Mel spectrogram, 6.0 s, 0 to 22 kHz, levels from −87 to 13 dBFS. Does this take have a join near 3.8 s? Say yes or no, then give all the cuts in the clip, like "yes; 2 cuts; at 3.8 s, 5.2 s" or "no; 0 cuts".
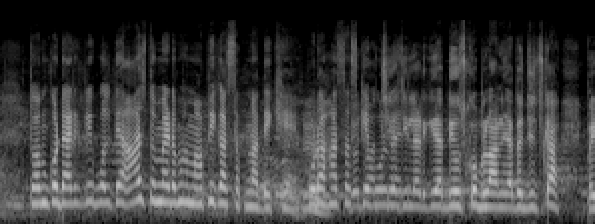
yes; 1 cut; at 3.8 s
